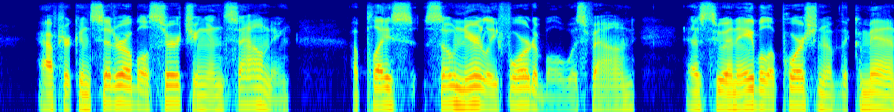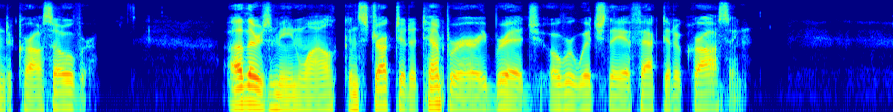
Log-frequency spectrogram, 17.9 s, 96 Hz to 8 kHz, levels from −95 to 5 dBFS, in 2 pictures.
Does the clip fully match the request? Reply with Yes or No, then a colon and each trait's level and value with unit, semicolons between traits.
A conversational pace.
No: slow, 115 wpm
